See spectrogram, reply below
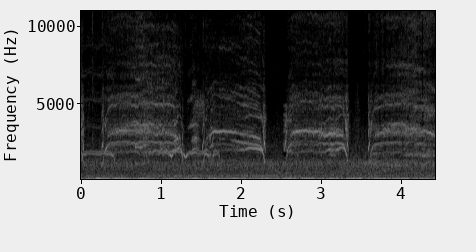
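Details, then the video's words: Young peregrine falcons at the Great Spirit Bluff nest cam, 22 May 2020, begging as breakfast arrives; loud, lengthy harmonic wails with slight pitch wobble, three long cries in quick succession over low steady hum. "Breakfast at Great Spirit Bluff"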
